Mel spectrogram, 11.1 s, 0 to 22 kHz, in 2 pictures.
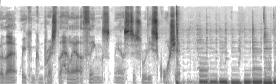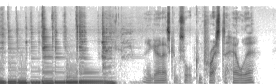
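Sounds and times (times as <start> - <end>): compressed electric bass run: 3.6 - 8.0.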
